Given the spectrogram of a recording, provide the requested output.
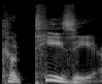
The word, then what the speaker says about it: Coetzee: Her name is Angelique Kotzé, I believe is how you pronounce it, Coetzee.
